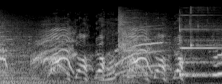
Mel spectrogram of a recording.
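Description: Several people shrieking in surprise, their voices rising and falling and overlapping. Near the end comes a sharp hit, followed by a bright ringing ding sound effect.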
